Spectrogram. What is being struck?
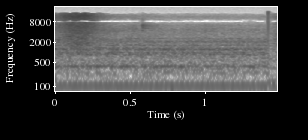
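Nothing is struck.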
